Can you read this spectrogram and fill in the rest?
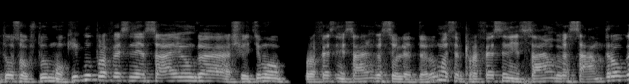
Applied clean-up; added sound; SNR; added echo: none; Tap; 16 dB; none.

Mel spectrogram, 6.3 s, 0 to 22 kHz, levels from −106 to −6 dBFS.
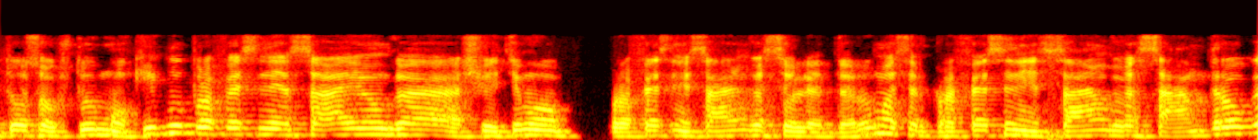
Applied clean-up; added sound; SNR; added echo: none; none; none; none.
